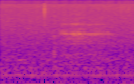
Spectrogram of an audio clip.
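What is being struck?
Nothing is struck.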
